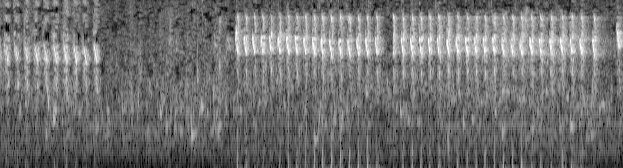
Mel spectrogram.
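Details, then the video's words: Busy cililin song meant as training material for songbirds: a high chattering trill, a quieter pause of about a second, then two long bursts of fast, evenly spaced sharp notes. "CILILIN GACOR, MASTERAN HANDAL UNTUK BURUNG KICAU"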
